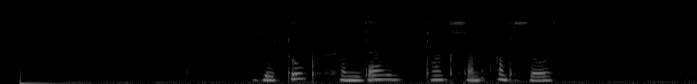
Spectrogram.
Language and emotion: Russian, neutral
